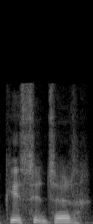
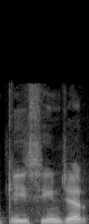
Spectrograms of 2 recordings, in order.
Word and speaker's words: Kissinger: Dijiste así como al pasar viajaba en el avión con Jan Yani Anielli, con Kissinger, va lo pronunciamos en italiano porque en Estados Unidos es Kissinger, esos lo llaman Kissinger.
